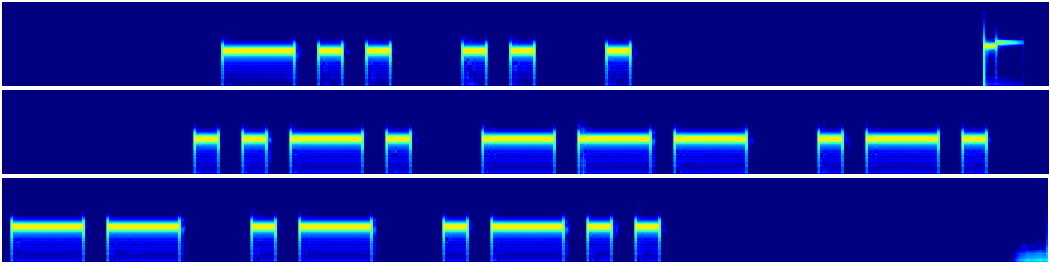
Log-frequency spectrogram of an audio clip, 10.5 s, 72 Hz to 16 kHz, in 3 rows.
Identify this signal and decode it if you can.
Morse code, heard as a keyed tone, about 15 wpm, 700 Hz. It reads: DIE FORMAL
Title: Sentences from Top 1300 Words - New Word Drill - 15wpm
